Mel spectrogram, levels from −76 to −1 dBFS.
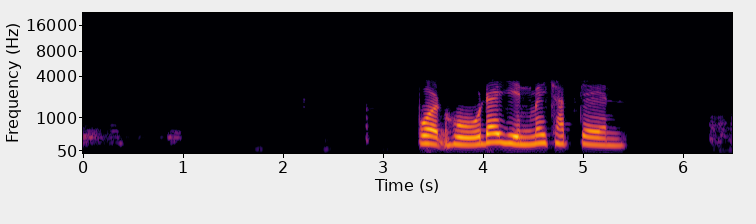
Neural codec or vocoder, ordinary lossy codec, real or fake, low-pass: none; none; real; 3.6 kHz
